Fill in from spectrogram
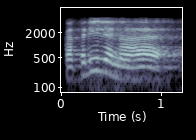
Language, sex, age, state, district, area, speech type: Hindi, male, 30-45, Bihar, Begusarai, rural, conversation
